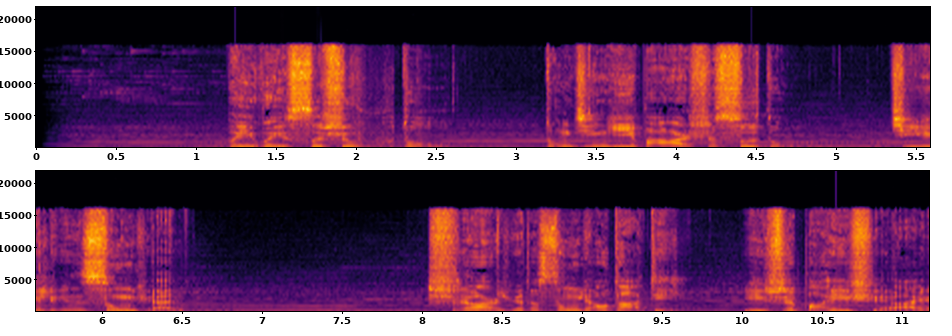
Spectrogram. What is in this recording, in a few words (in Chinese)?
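男 专题（深情 大气）; 中铁十局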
